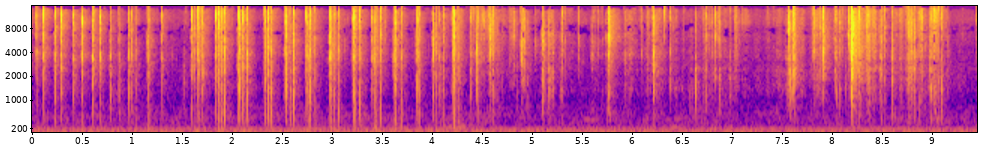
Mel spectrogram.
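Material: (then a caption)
Plastic film. Long blue acrylic nails crinkle and tear open the clear plastic packaging of a long red emery nail file held in both hands. Dense, bright crackles and sharp clicks come in rapid bursts over a faint steady low hum, with one louder snap near the end.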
